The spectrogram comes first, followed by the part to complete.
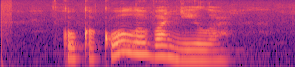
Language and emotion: Russian, neutral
